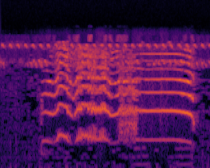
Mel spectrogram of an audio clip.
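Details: Black silkie rooster crowing in the morning: one drawn-out cock-a-doodle-doo lasting about two seconds, a harsh opening rising into a long, steady, slightly falling harmonic note, with faint low background rumble.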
